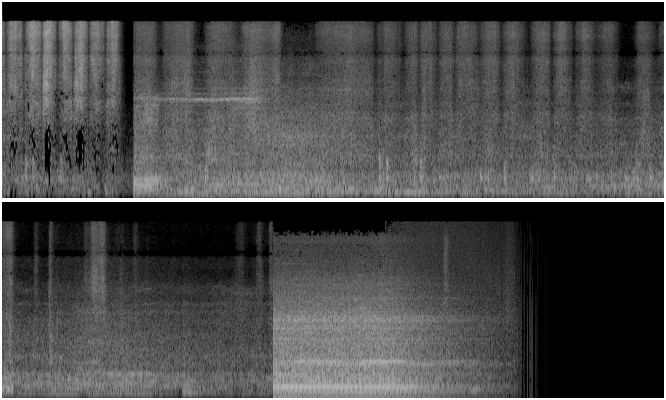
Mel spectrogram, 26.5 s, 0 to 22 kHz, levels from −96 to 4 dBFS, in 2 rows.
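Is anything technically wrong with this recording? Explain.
Yes, there's truncation distortion on the fade-out at the end. From about 20.90 s through to the end at 26.49 s, the level drops away over roughly the last 5.6 seconds. But the gain stage doing it keeps too few bits and adds no dither, and the coarseness points to something like 7 bits. As the sound gets quiet, the waveform collapses into a handful of square steps, so the tail turns gritty.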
